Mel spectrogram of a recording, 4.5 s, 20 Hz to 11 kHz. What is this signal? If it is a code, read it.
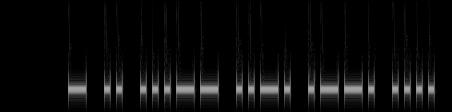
Morse code, heard as a keyed tone, about 20 wpm, 700 Hz. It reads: TI3FPH
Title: DXCC-100 Call Signs - 6 Characters - 20wpm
